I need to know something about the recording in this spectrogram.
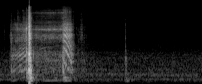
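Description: Portable staple gun fired once into a wooden hive frame: a sharp crack inside a brief burst of about half a second, followed later by a small tick, over the faint hum of honey bees.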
